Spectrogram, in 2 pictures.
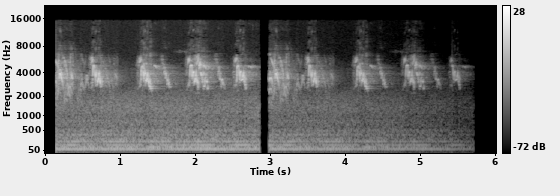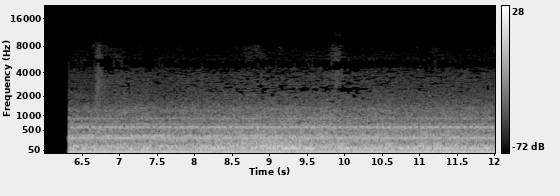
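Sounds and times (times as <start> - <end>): birds chirping: 0.2 - 5.8.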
